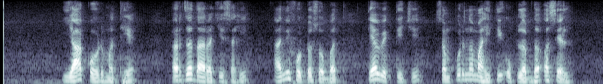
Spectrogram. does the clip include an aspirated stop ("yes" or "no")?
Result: no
